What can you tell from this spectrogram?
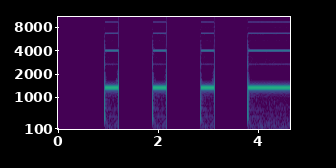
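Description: Workout interval timer counting down: three short electronic beeps a second apart, then one longer beep at the same pitch, marking the end of the 30-second work interval.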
